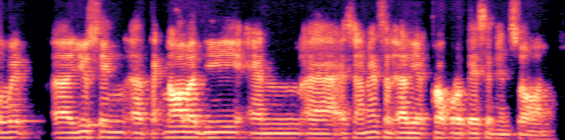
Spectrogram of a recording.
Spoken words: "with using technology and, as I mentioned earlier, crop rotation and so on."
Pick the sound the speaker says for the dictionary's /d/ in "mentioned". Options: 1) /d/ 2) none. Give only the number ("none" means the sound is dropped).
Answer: 2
